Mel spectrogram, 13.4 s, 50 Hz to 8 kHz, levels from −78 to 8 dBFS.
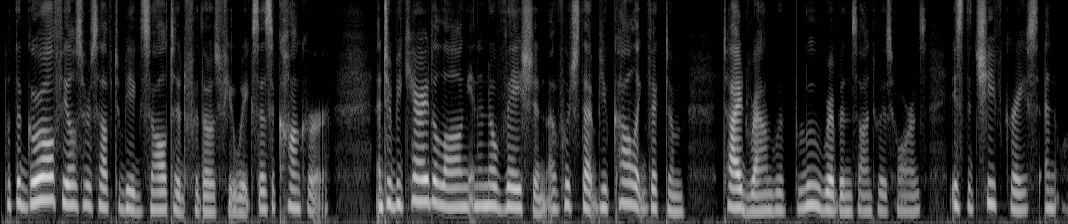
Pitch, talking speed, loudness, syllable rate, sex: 195 Hz, 195 wpm, -20 LUFS, 5.0 syllables/s, female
